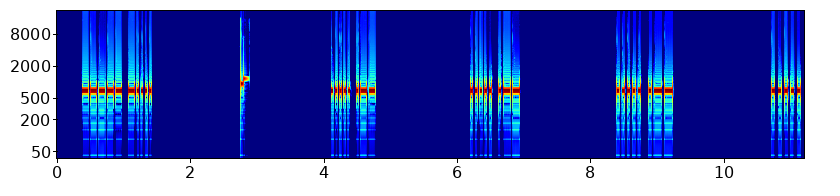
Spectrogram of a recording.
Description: Morse code, heard as a keyed tone, about 34 wpm, 700 Hz. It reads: 06 5W 5W 5W 5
